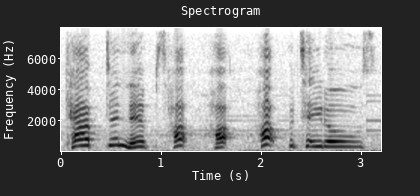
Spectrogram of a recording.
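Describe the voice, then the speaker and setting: A woman's voice: very high-pitched, slow, voice pushed up. A woman voicing a genial man who sells hot potatoes in a storybook, with hearty hawker's delivery. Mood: hearty hawking. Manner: hearty calls to passers-by.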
